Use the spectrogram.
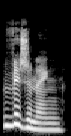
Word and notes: visioning: American English

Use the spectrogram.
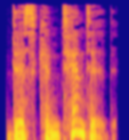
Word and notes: discontented: British English

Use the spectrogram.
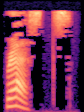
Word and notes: rests: British English

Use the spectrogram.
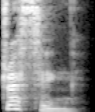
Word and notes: dressing: British English

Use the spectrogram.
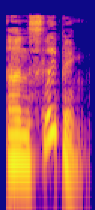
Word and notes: unsleeping: British English

